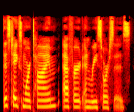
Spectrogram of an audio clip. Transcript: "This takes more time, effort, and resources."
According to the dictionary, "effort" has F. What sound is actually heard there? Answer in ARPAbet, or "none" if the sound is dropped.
F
